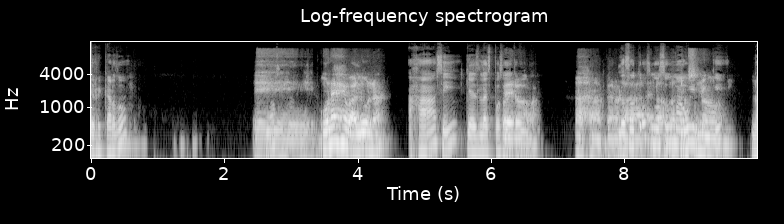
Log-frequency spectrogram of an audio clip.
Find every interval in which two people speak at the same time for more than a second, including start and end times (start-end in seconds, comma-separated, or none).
7.9-9.5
